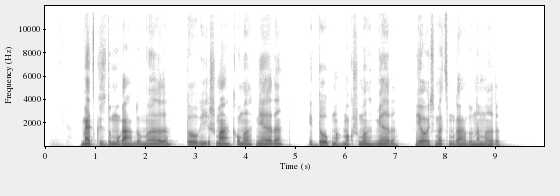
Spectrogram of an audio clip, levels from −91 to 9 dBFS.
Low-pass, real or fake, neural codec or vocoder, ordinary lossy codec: none; fake; codec, 24 kHz, 3.1 kbps, DualCodec; none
